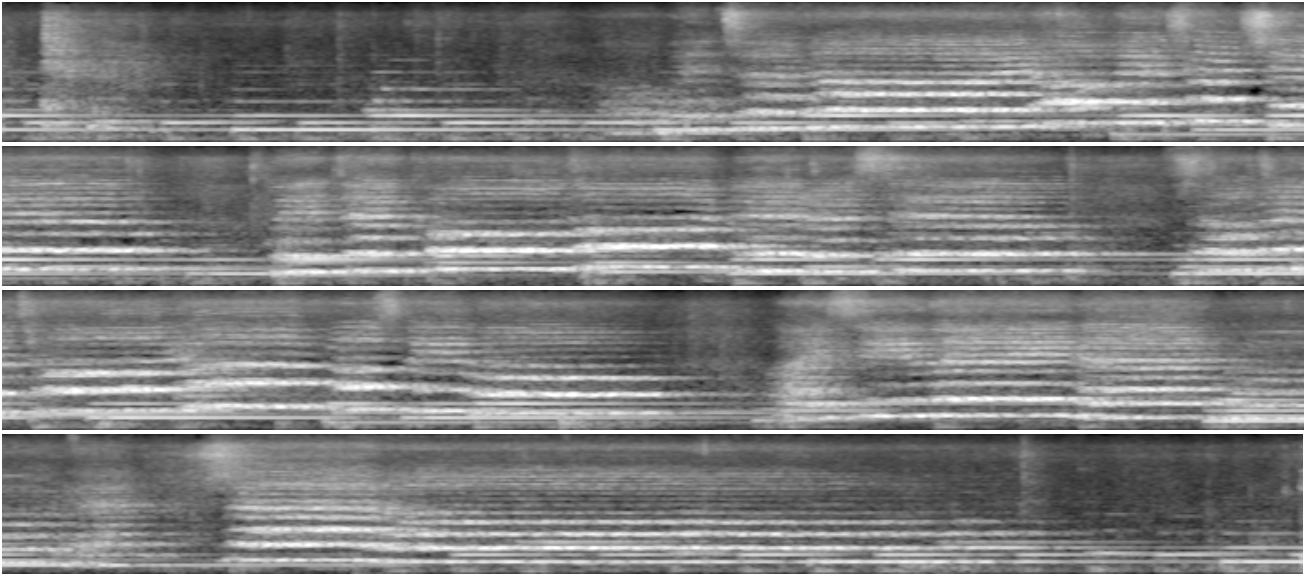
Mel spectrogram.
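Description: Mixed choir of men's and teenage voices singing a slow choral piece in swelling and falling phrases. The voices enter about three seconds in over sustained held notes.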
